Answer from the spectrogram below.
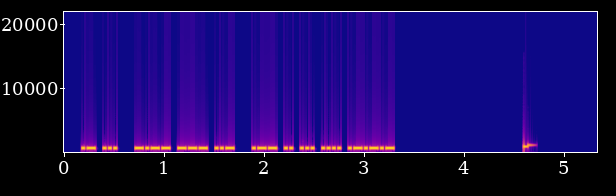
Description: Morse code, heard as a keyed tone, about 41 wpm, 700 Hz. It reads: AS YOU WISH.
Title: Sentences from Top 1600 Words 45wpm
